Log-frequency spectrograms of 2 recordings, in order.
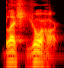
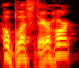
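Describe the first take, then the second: First: "bless YOUR heart", with a falling finish; stress on YOUR. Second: "bless THEIR heart", drawn out slowly; slow, lingering "Oh, bless THEIR heart"; contrasting wrong version. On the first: Storyteller demonstrates the Southern insult, stress on YOUR. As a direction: land on YOUR, then let "heart" drop. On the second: Storyteller shows the version that isn't the insult, slow and drawn out. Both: Shown as a demonstration. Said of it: "Not, "Oh, bless their heart".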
